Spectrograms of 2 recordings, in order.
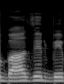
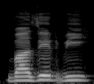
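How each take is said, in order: First: "بے" said with an ay vowel; mistaken ay vowel. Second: "بی" said with a long ee vowel; correct long ee. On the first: Narrator showing how she misread it, ay vowel in "بے". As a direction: say "بے" to rhyme with English "say". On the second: Narrator showing the correct Quranic vowel, long ee in "بی". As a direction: say "بی" to rhyme with English "see". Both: Shown as a demonstration. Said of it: "مگر وہ بازیر بے پڑھتی تھی".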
